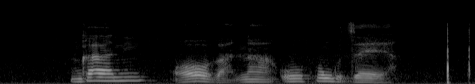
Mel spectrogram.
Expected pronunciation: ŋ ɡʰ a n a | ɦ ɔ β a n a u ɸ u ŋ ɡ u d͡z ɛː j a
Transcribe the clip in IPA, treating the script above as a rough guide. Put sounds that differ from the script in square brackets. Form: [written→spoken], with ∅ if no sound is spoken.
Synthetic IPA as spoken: ŋ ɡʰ a n [a→i] | ɦ ɔ β a n a u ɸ u ŋ ɡ u d͡z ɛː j a

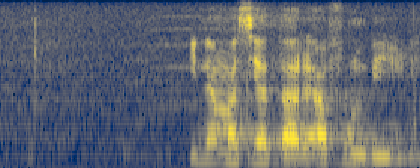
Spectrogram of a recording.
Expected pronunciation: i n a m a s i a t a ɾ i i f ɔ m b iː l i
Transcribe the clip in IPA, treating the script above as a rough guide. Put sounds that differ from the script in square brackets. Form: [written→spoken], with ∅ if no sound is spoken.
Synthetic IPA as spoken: i n a m a s i a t a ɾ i [i→a] f [ɔ→u] m b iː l i

